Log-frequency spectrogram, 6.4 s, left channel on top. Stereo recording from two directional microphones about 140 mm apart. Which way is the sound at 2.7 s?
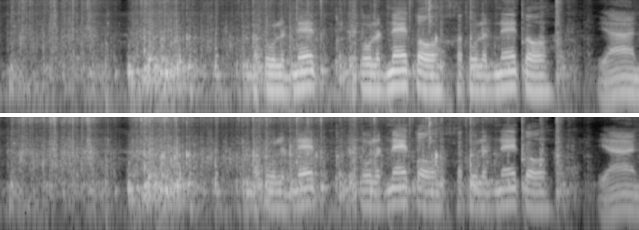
50° left (ahead or behind).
